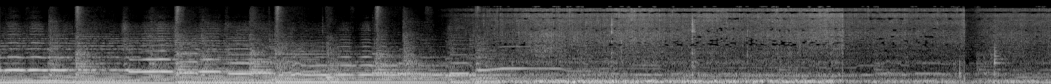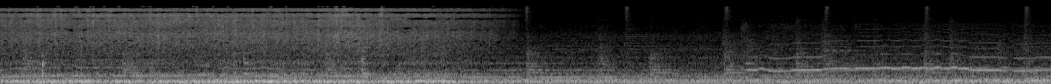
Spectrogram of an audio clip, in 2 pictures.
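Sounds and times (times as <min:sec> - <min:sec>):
food sizzling in a wok: 0:04.6 - 0:15.9.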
